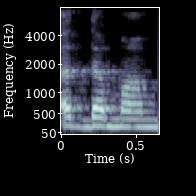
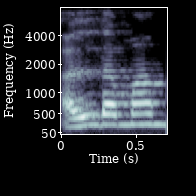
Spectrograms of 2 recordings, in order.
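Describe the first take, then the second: First: The L merges into a doubled D sound. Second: The L sound is pronounced before the D. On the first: "जैसे अद्दम्माम बोलते हैं हम" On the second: "अल्दम्माम बोले"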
